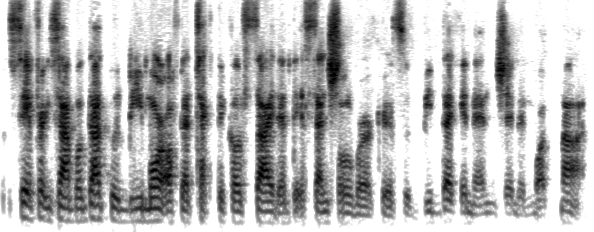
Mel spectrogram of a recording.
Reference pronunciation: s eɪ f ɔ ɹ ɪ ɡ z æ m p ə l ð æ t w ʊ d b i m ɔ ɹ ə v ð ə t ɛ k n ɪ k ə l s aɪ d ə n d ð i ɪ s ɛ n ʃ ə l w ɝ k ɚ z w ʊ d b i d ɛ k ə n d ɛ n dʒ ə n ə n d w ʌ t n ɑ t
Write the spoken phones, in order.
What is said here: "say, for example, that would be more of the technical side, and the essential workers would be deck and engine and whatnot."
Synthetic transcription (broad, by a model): s eɪ f ɔ ɹ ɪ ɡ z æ m p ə l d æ t w ʊ d b i m ɔ ɹ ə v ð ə t ɛ k n ɪ k ə l s aɪ d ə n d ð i ɪ s ɛ n ʃ ə l w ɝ k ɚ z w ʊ d b i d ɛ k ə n ɛ n dʒ ə n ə n w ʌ t n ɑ t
